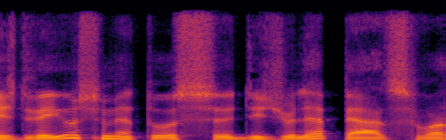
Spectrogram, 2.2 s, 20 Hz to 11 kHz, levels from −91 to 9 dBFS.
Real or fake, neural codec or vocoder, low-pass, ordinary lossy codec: fake; codec, 24 kHz, 1.2 kbps, DualCodec; 9.9 kHz; AAC, 64 kbps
